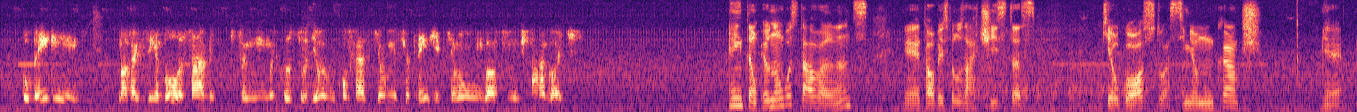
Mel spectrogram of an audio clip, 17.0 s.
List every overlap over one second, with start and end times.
none

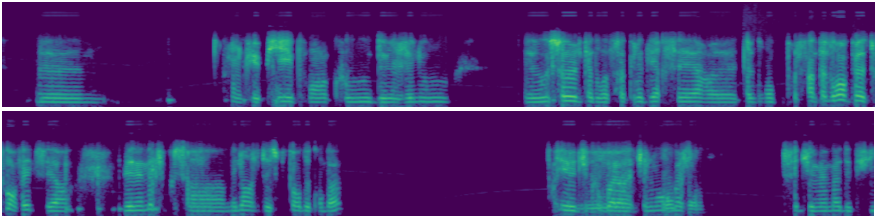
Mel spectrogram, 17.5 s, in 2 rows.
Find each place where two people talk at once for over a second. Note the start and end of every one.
14.4-15.6

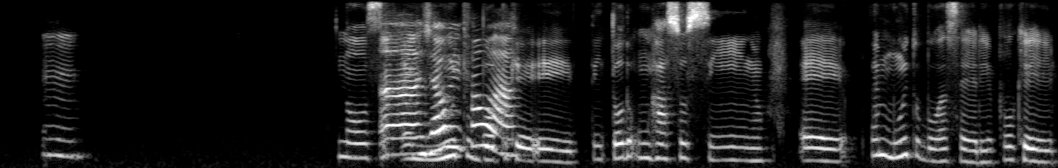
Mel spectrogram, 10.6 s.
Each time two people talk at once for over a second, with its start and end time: 3.8-5.2

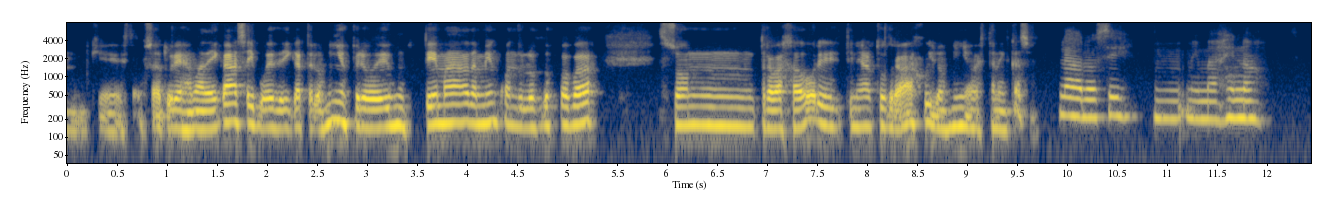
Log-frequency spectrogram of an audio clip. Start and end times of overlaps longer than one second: none

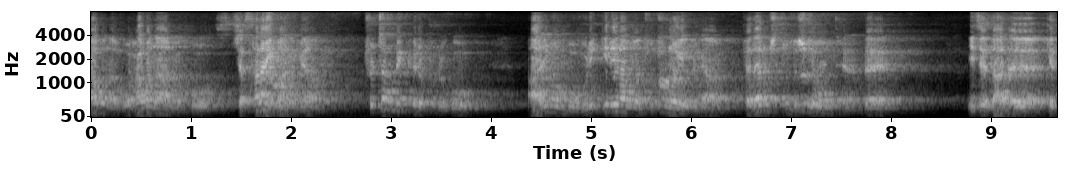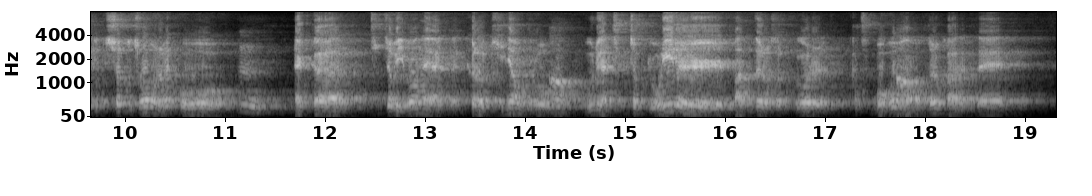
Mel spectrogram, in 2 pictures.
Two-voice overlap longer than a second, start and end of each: none

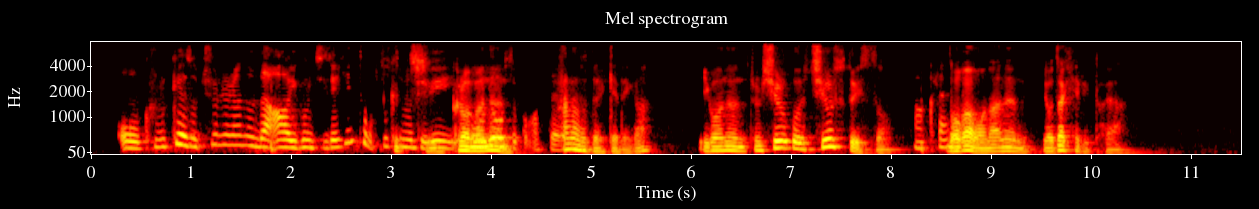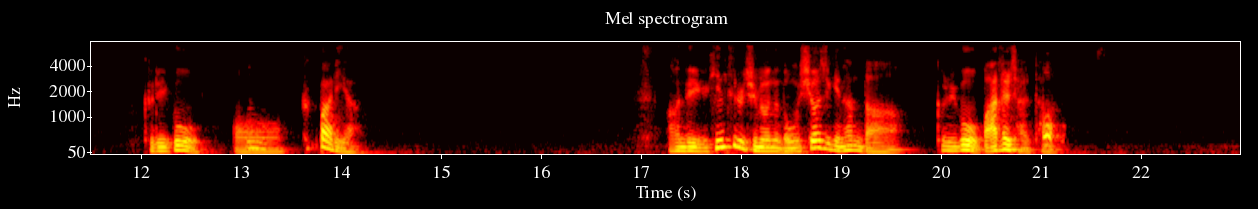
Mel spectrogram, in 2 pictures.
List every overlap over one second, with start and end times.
3.0-4.3

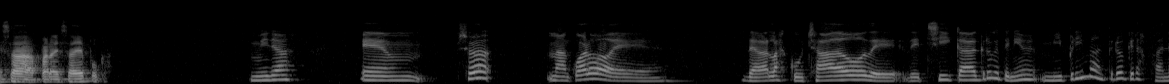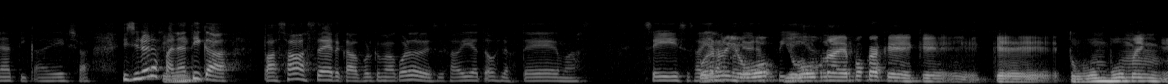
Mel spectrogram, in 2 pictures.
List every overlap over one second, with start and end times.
18.7-19.9

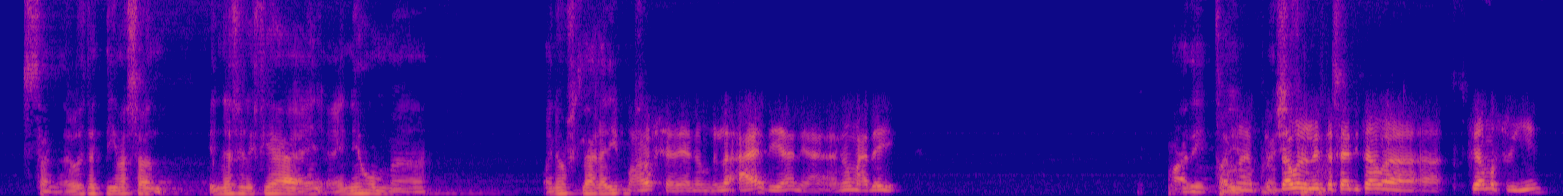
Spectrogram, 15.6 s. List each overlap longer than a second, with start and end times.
12.2-13.4

